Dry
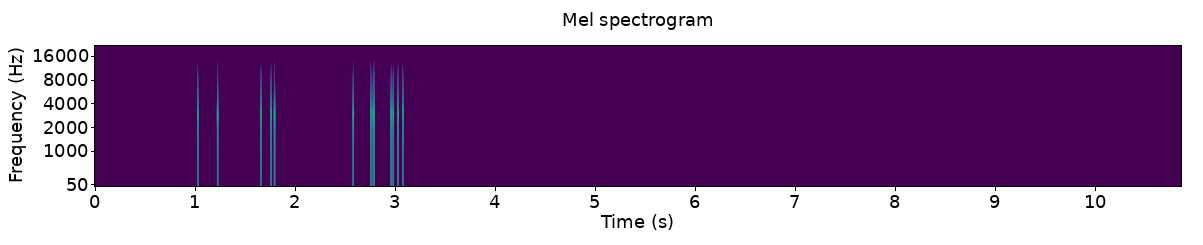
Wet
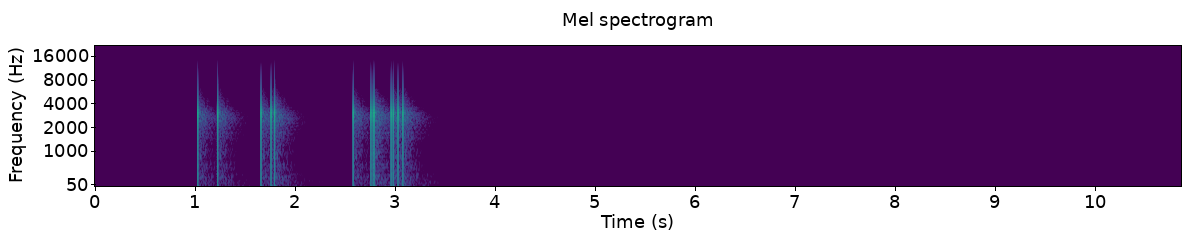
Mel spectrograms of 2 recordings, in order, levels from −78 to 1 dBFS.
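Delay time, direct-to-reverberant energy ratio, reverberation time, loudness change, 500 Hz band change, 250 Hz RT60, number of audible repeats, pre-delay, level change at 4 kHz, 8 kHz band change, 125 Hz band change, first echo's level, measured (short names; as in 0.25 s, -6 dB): none, 11.5 dB, 0.65 s, +0.5 dB, +0.5 dB, 1.0 s, none, 3 ms, 0.0 dB, 0.0 dB, -1.0 dB, none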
